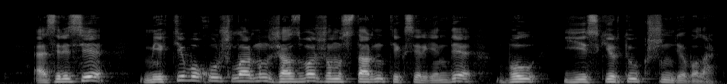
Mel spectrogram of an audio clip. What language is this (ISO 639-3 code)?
kaz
